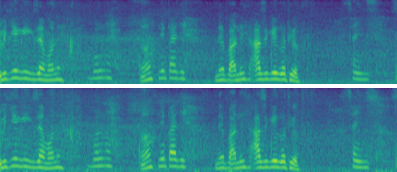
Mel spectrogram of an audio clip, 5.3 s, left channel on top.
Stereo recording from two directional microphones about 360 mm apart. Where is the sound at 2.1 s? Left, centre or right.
Right.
